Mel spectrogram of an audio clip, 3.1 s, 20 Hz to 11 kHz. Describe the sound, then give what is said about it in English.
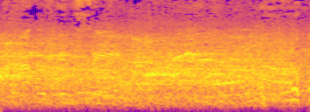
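A dense, noisy crowd of Black Friday shoppers roars continuously with overlapping shouts and excited chatter, a loud, steady din of many people surging forward together to get discounted TVs, knocking people down. “This is to get a TV $50 cheaper than normal. Knocking people down, people getting trampled.”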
